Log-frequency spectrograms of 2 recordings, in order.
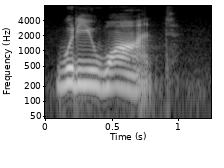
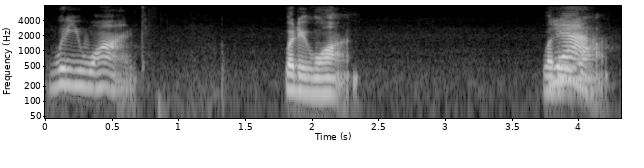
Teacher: you might want to squeeze them in together and to only put the focus on what matters, which is the word want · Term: reduced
